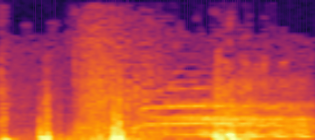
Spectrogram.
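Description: Cavalry horses in the Mount and Blade Warband video game snort and whinny over a few hoof thuds, faint and alone with no talk.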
